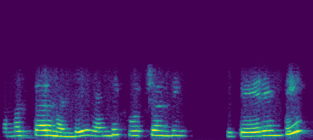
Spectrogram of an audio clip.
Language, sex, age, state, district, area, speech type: Telugu, female, 30-45, Telangana, Khammam, urban, conversation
